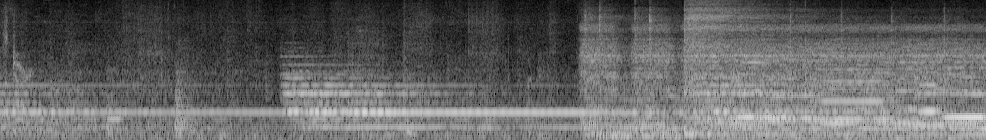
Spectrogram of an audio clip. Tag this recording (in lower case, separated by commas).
music, flute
